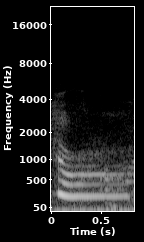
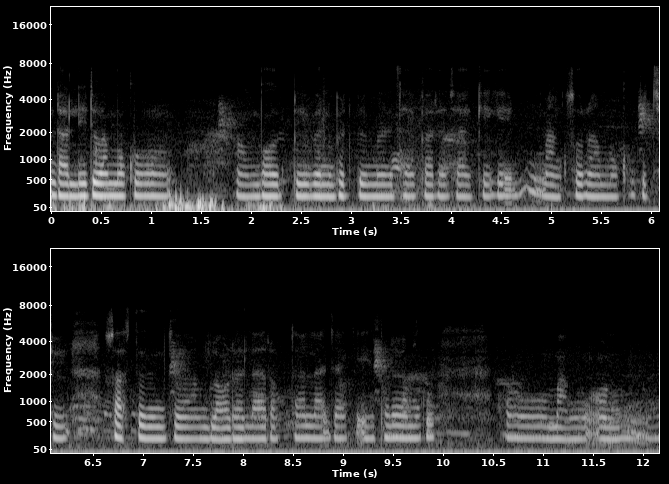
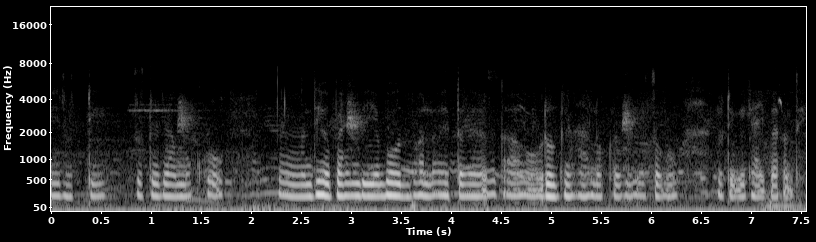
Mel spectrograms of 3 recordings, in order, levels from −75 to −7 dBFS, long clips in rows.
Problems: constant background noise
